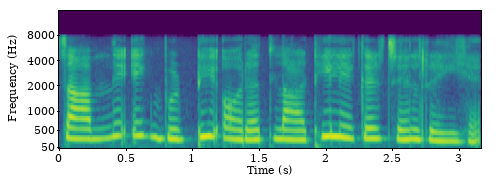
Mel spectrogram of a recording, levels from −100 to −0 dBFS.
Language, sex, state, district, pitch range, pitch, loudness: Hindi, female, Jharkhand, Ranchi, 250-300 Hz, 270 Hz, -15 LUFS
